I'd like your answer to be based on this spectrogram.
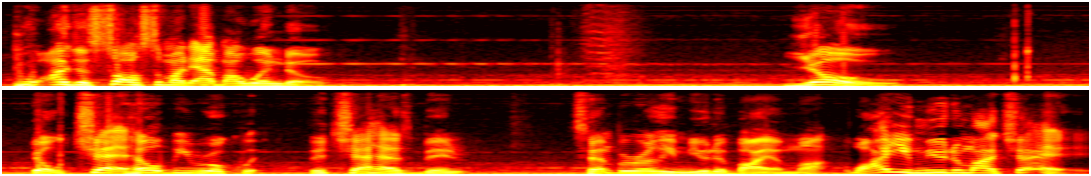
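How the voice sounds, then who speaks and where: A man's voice: high-pitched, sing-song, moderate pace, long pauses, soft background music. A young American man giving casual, slangy gameplay commentary as a streamer, reacting aloud into a close microphone. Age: young adult. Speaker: gaming streamer. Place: small indoor bedroom setup.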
